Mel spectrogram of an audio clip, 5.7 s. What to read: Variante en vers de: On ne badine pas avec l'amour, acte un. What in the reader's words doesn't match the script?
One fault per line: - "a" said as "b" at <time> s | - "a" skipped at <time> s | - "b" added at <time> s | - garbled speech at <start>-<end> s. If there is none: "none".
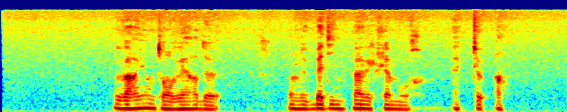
none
